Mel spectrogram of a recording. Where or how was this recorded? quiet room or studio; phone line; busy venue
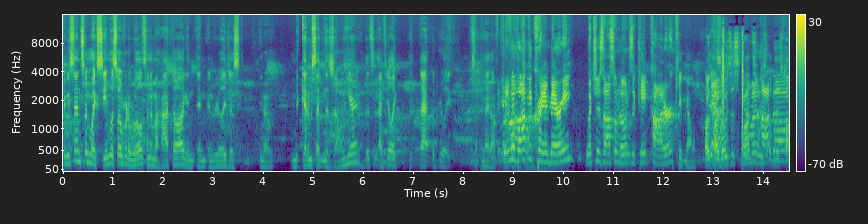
busy venue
